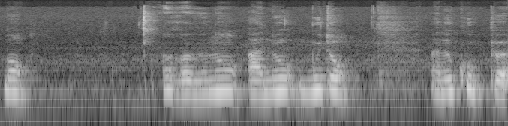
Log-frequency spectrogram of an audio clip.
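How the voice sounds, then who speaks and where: A woman with a slightly hoarse voice, chatting casually through a tarot reading with lots of fillers and restarts. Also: medium pitch, normal speed, narrow, tinny audio. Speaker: tarot reader.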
